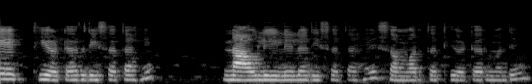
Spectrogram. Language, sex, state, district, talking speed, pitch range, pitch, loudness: Marathi, female, Maharashtra, Sindhudurg, 125 wpm, 200-220 Hz, 205 Hz, -23 LUFS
